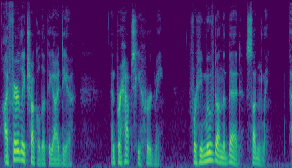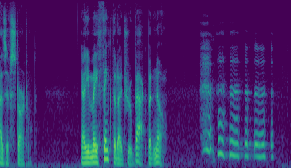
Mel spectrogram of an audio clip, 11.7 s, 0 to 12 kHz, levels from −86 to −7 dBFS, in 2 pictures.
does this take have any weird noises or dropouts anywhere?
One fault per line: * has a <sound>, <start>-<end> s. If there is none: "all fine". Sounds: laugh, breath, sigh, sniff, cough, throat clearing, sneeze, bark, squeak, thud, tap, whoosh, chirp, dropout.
* has a laugh, 9.8-11.4 s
